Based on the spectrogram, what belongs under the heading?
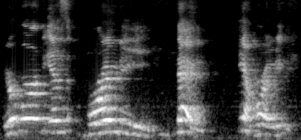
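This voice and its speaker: A woman's voice: high-pitched, slow pace. A woman acting as pronouncer at a school spelling bee, patiently giving the rules and calling each word, often checking with "okay?". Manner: patient, instructive, repeats "okay?". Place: school room. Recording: echoey room from far off, faint noise.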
